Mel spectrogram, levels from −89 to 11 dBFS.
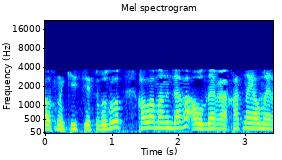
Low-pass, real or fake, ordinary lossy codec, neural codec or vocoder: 3.6 kHz; real; MP3, 16 kbps; none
